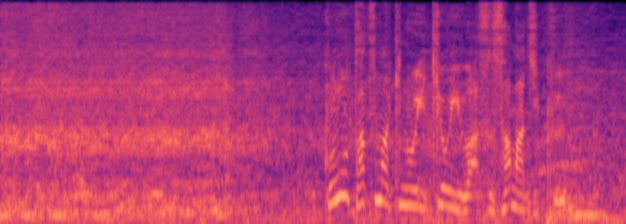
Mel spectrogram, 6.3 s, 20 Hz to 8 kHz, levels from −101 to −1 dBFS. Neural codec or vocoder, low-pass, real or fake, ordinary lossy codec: codec, 16 kHz, 4 kbps, FreqCodec, larger model; none; fake; none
